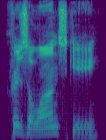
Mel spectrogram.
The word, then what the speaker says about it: Krzyzewski: Krzyzewski, pronounced Krzyzewski, or some other variation, has made a name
